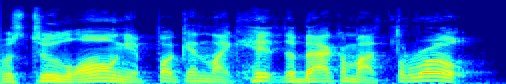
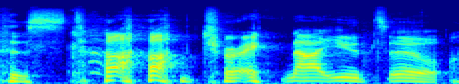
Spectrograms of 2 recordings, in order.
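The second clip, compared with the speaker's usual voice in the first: laughing plea; 5 dB quieter, much slower than usual. Real, not acted. Teased by chat, laughing plea.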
